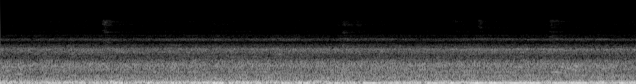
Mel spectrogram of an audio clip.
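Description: CSX freight train's boxcars rolling past, a steady low rumble of steel wheels on rail with a few faint clicks.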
